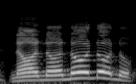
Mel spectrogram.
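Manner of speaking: loud, rising string of noes; panicked protest. Real, not acted. Begs Kisa not to clip.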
